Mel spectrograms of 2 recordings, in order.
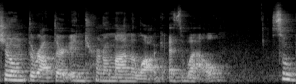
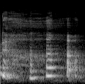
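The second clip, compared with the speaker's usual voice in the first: short laugh at own joke; 10 semitones higher than usual. Real, not acted. Vlogger amused by her own silly line, short laugh. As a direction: let out a brief, amused laugh.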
